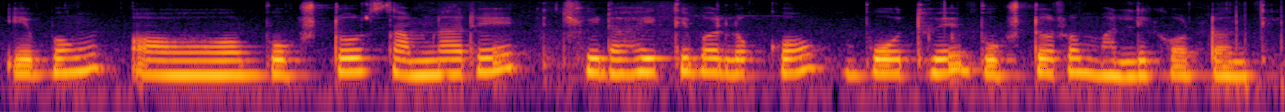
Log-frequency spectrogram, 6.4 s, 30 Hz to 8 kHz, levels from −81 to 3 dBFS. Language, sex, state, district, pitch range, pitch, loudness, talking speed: Odia, female, Odisha, Khordha, 200-220 Hz, 210 Hz, -16 LUFS, 140 wpm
